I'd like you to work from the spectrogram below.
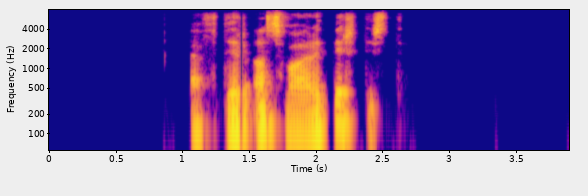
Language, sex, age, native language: Icelandic, male, 30-39, Icelandic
